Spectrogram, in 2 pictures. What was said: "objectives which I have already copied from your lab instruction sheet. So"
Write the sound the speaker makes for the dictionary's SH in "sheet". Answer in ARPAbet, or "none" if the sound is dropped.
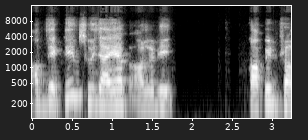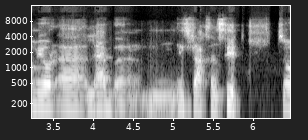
S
